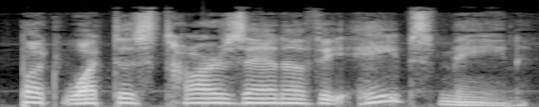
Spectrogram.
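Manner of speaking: put-on young lady pleading for an answer; girl crying out. A narrator's reading. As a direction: ask it anxiously. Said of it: "cried the girl".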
